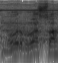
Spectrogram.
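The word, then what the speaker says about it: भूर्भुवः स्वः: ये तीन व्याह है तीनों को जब एक साथ उच्चारण किया जाता है तो ओम भूर भुव स्व ऐसा हो जाता है विसर्ग को र हो करके और फिर वो र ऊपर चला जाता है तो भूर भुव स्वा ऐसा उच्चारण होता है लेकिन मूलतः वो तीन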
